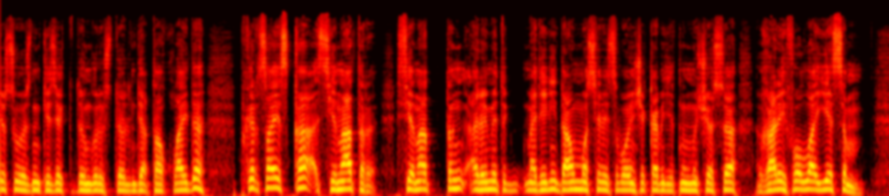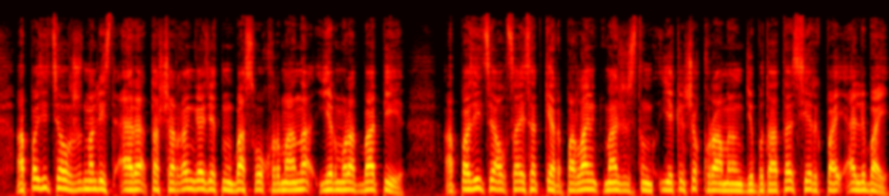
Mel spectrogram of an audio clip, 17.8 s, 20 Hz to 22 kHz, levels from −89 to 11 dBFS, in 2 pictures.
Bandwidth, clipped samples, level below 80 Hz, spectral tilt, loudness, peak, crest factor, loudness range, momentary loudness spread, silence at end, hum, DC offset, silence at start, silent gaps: 16 kHz; under 0.1%; -52 dBFS; -6 dB/octave; -21 LUFS; -4 dBFS; 16 dB; 1 LU; 6 LU; 0 s; none; under 0.1%; 0 s; none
